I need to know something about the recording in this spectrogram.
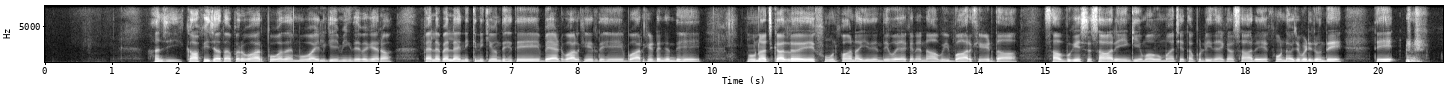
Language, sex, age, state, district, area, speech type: Dogri, male, 18-30, Jammu and Kashmir, Samba, urban, spontaneous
